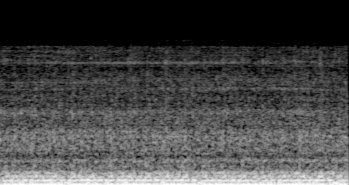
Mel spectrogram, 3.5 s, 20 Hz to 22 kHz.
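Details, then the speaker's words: 1976 Ford Ranchero 500 after a new timing chain, oil pump and timing set, running without a PCV valve: deep, steady idle with an even cam lope, smoother, no ticking, hissing or stumbling; normal idle. "it runs great now with a new timing chain boy it really runs good I can tell the difference smoother you can hear and feel the cam doing its job"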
